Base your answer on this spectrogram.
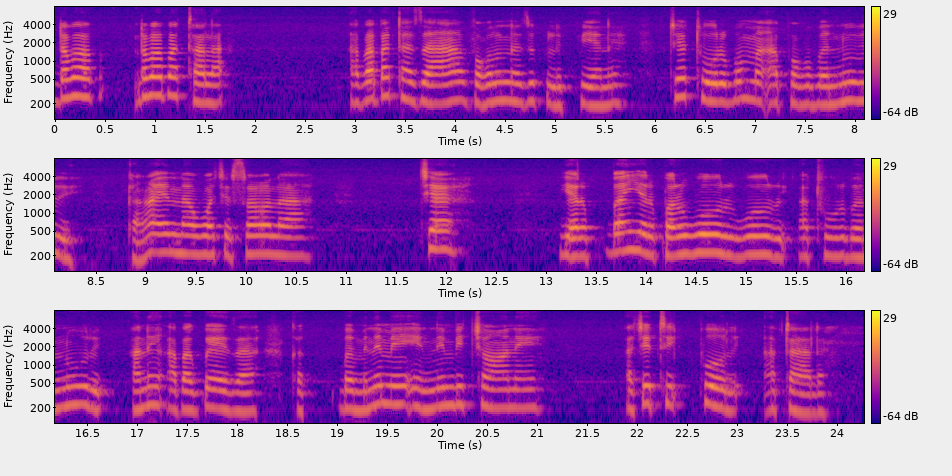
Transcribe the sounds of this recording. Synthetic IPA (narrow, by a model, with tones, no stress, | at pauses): dɔ˦ba˦ba˦tʰa˨la˦ | a˨ba˦ba˦ta˨zaː˨˦vʊ˨ɣlɪ˦na˨zɪ˦pu˨lɪ˨pɪ˨ɛ˨nɪ˦ | t͡ʃɛ˦tʰʊː˨ɾɪ˨bʊ˦mːa˨ʔa˨pɔ˨ɣɪ˨ba˨nu˦bɾi˨ | ka˨ŋa˦ɪ˦nːa˦wa˦t͡ʃɪ˨sɔ˦laː˦ | t͡ʃɛ˦ | jɛ˨ɾba˦njɛ˨ɾɪ˨k͡pa˨ɾɪ˦wo˦ɾɪ˨wo˦ɾi˨a˨tʰʊː˨ɾɪ˨ba˨nu˦ɾi˨a˨nɪ˦a˨ba˨ɡ͡bɛː˦˨zaː˦ka˨ | ba˨mɪ˨nɛ˦mɪ˦ɪ˨nː˨ɪ˦m˦bɪ˦t͡ʃɔ˦nɪ˦ | a˨t͡ʃɛ˦tʰi˦pʰoː˦˨l | a˨taː˨lɪ˦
